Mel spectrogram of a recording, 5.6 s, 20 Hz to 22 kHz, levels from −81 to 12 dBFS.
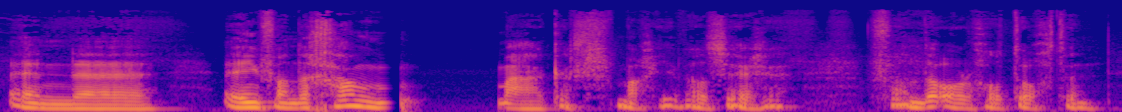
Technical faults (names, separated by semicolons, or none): call audio freeze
